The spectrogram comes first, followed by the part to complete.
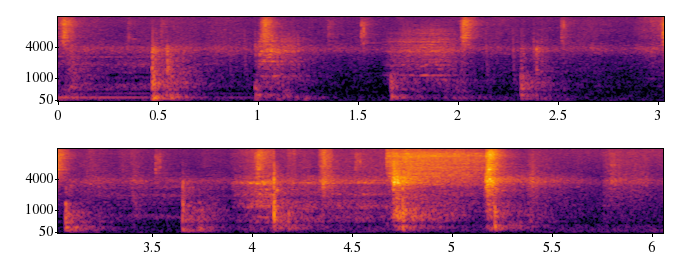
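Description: Footsteps going down hardwood stairs: about nine steady steps, roughly two a second. The tail of background music dies away at the start.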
